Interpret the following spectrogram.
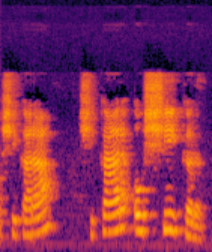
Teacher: Olha como a gente pronuncia as outras sílabas mais rápido, né? E essa sílaba xi, que é a antepenúltima, a gente puxa mais, tá vendo?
